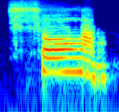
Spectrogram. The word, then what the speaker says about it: 성함: Nah, i름 ini nama lainnya atau bahasa sopannya yaitu songam. Bacanya songam.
